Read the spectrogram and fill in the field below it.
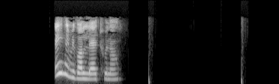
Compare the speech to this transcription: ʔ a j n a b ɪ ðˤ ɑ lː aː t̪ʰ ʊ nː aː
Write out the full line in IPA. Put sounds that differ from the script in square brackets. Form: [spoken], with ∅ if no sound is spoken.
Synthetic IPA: ʔ a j n a [m] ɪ ðˤ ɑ lː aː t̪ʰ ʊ [n] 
